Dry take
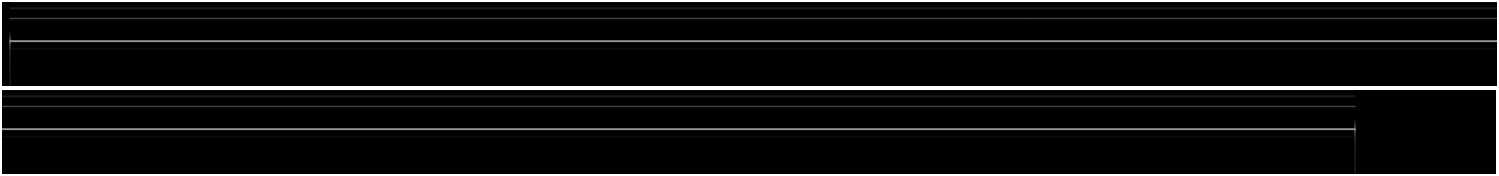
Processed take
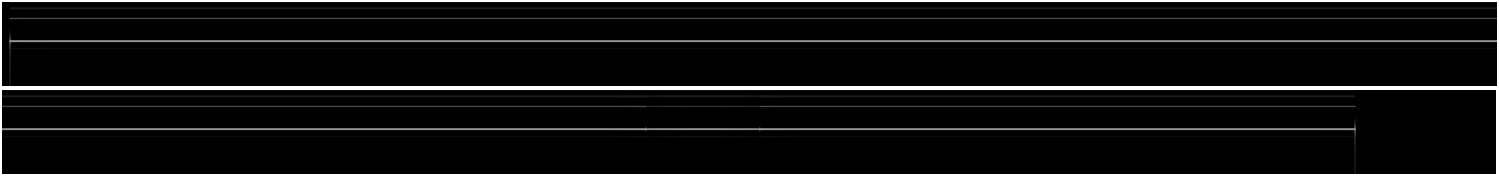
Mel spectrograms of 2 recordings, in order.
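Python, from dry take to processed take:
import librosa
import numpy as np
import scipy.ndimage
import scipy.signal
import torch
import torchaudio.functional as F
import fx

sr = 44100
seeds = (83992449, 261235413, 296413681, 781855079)

y = fx.peak_eq(x, sr, hz=7900.0, db=-12.5, octaves=1.7, at=(21.39, 22.53))
y = fx.rider(y, sr, range_db=10, speed_s=0.5)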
